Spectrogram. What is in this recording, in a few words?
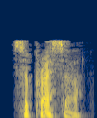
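"suppressor", English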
